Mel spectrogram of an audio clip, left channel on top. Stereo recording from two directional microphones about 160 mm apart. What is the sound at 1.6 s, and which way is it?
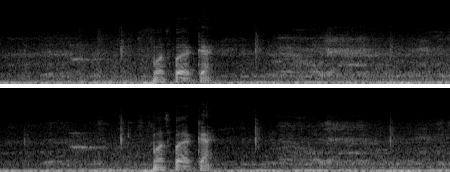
Speech, 5° right (ahead or behind).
